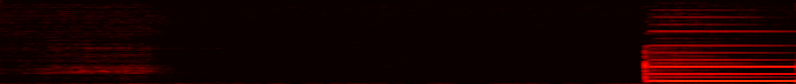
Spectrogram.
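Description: After a few seconds of quiet, low background rumble, an outgoing phone call's ringing tone cuts in abruptly near the end, a steady, loud electronic tone.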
